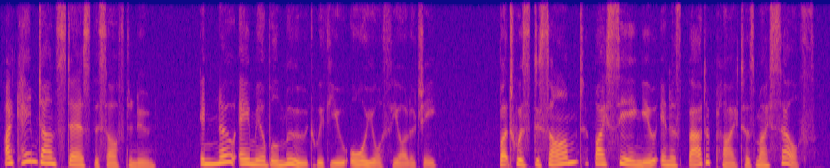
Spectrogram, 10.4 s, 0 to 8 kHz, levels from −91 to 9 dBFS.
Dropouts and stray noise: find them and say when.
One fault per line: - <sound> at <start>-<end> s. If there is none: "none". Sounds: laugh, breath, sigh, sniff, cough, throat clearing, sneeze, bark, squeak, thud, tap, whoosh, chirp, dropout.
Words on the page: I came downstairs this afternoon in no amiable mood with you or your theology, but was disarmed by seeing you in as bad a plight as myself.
none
